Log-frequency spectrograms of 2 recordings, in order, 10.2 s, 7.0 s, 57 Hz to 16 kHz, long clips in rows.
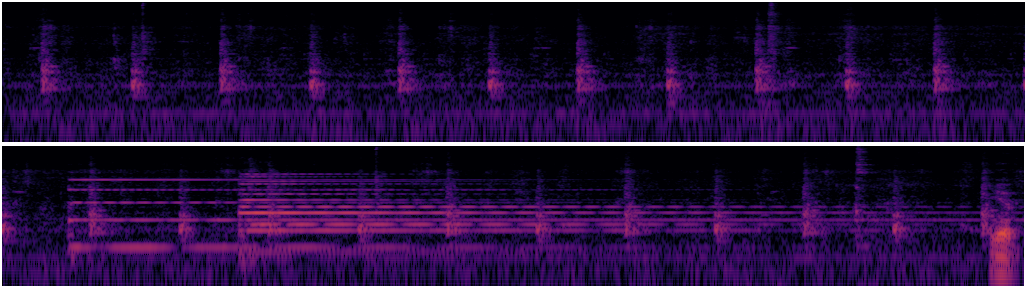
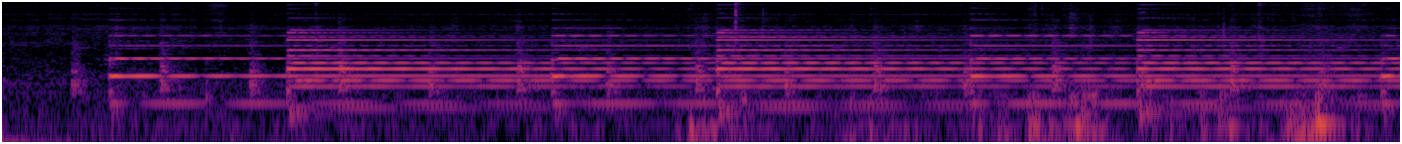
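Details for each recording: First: Herschede bim-bam mantel clock on three chime rods, reportedly out of beat; even ticking about 133 a minute, then clear two-note bim-bam strikes ringing cleanly on the rods; chime sounds healthy. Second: Herschede bim-bam mantel clock on three chime rods: ticking with uneven spacing between tick and tock plus bim-bam chimes ringing; the pendulum is out of beat, which the owner thinks he can probably fix.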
